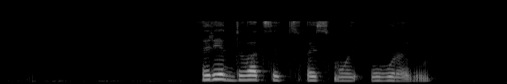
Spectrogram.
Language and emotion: Russian, neutral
